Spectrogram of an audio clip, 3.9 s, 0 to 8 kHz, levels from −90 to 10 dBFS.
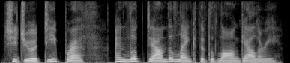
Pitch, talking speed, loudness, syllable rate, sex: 195 Hz, 215 wpm, -17 LUFS, 4.9 syllables/s, female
